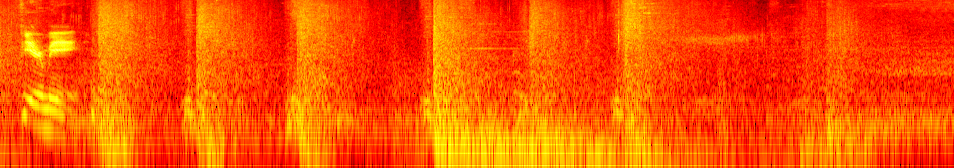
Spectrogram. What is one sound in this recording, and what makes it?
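A giant creature crashes and thrashes about.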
